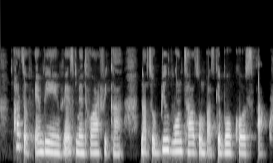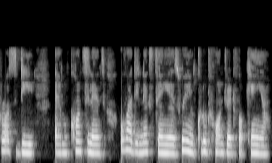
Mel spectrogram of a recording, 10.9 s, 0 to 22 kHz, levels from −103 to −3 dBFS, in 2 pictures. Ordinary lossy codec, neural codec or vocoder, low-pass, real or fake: none; none; 7.2 kHz; real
